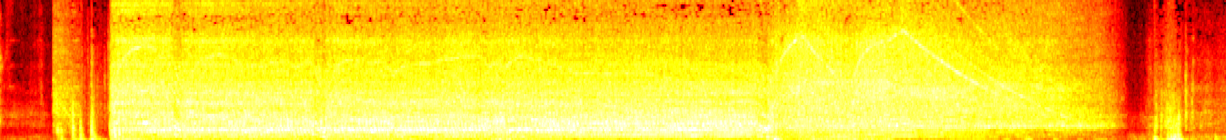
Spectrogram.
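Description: A drill whirs loudly as a hole saw cuts into wood.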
